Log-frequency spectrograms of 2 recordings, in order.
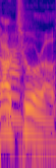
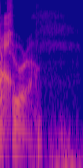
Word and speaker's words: Arturo: It's Arturo, sorry. I realized I mispronounced that. Okay. Arturo.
